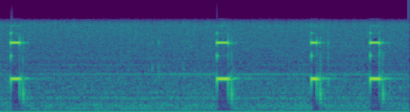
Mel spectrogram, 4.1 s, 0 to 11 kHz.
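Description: Midland WR-100B weather radio giving four short, identical single-pitch beeps at uneven intervals as its buttons are pressed, over a steady hiss.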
